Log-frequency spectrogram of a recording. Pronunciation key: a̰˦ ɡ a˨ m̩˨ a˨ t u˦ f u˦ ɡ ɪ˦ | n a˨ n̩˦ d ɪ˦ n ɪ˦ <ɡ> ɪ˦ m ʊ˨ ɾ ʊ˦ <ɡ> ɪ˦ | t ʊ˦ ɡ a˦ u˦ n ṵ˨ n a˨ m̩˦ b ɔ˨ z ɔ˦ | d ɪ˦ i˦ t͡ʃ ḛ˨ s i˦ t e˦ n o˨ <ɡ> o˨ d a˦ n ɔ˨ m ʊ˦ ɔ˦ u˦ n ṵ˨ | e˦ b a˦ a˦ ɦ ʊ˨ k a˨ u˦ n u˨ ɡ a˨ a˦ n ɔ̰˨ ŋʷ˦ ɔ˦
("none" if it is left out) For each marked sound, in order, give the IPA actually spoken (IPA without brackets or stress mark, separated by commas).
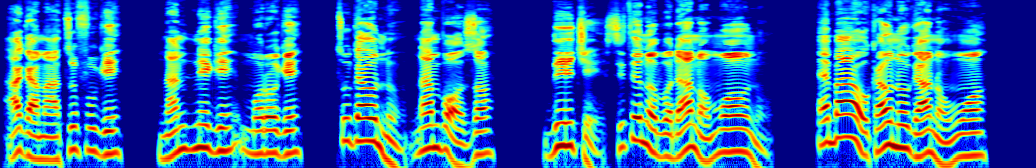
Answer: ɡ, ɡ, b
